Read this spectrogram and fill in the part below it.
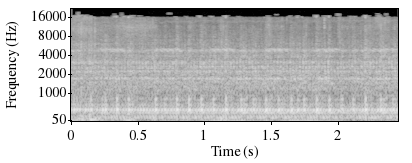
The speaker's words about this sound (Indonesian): Eh, ada suara motor, Nek.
